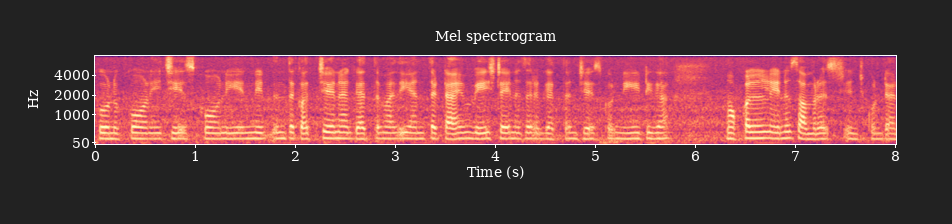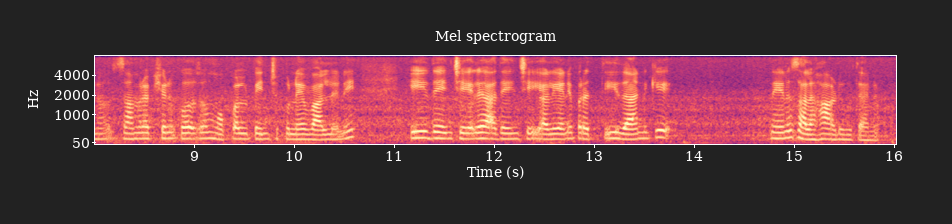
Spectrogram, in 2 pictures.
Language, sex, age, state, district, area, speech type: Telugu, female, 45-60, Andhra Pradesh, N T Rama Rao, urban, spontaneous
